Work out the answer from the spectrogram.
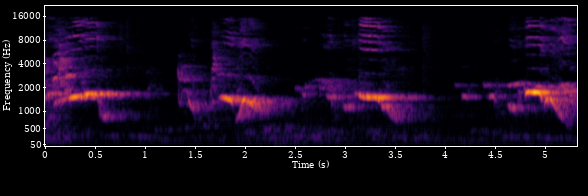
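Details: Fluty, whistled song of a black-naped oriole, intended for luring or training birds: short slurred phrases, each dropping in pitch, repeated about every second.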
